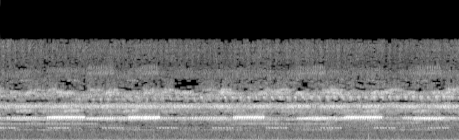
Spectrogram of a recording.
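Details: Evening cricket chorus in a quiet park, layered high trills ringing continuously while rhythmic chirps pulse roughly twice a second on top, with soft low ambient noise beneath.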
